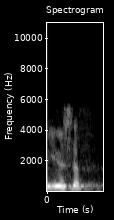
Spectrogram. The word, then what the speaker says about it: Yusuf: itah my name is Yousef can you say Yousef you say Yousef very good I wish You' teach my wife she keeps mispronouncing it she calls me useless alhamdulillah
